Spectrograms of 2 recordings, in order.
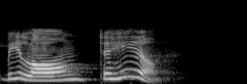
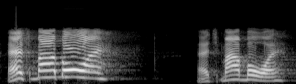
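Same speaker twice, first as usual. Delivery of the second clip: raised, loud proud shout, then easing; imitating a scream; 5 semitones higher, 8 dB louder, slower than usual. Preacher imitating a young man cheering at baseball, proud shout. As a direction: yell it from the bleachers. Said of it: "he would scream out".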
